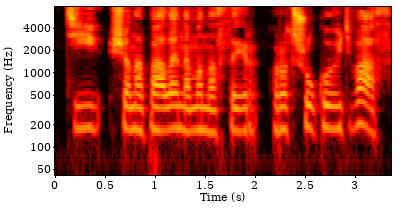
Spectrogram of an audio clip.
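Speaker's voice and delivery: ordinary delivery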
